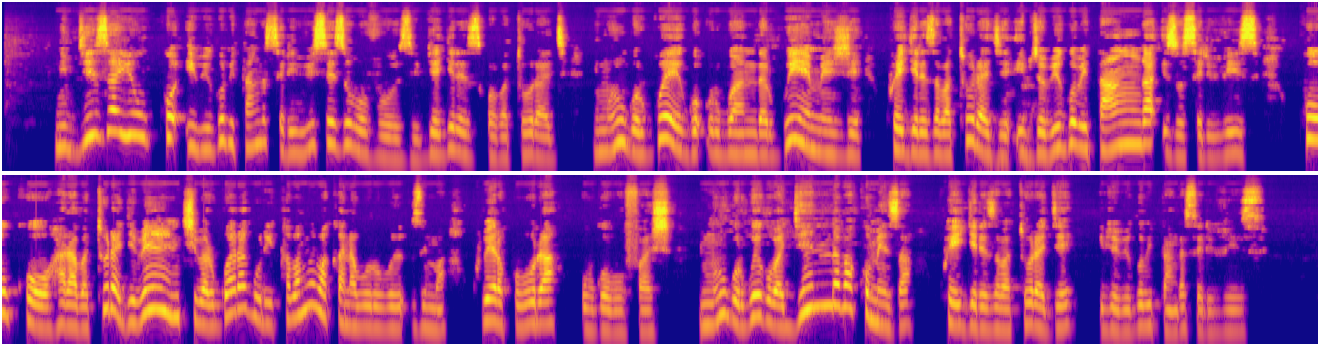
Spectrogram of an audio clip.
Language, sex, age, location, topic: Kinyarwanda, female, 18-24, Kigali, health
